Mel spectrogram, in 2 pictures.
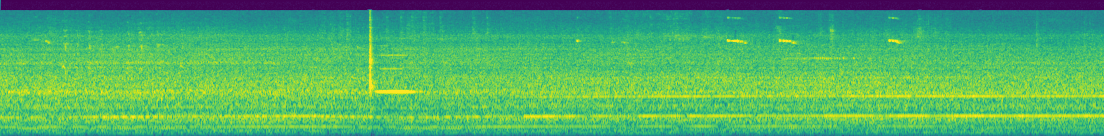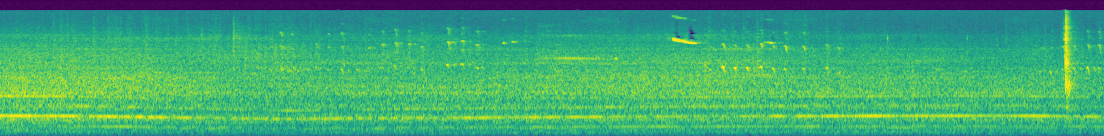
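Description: Narrow-gauge grain train of hopper wagons rolling past as its diesel locomotives accelerate away, with a steady rumble and a whine that wavers slightly in pitch. Two sharp knocks come, one about four seconds in and one near the end.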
